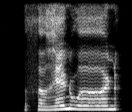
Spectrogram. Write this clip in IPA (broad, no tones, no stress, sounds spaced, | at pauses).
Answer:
θ ɤ ɣ ɛ ɳ w ɤ ɳ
